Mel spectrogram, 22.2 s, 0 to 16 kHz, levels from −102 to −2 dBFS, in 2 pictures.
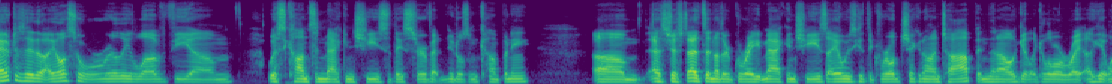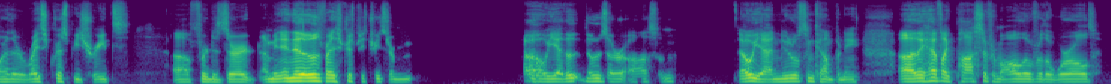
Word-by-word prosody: have 165 +3 +4
to 185 - -4
say 145 -2 +2
though, 130 -2 +1
I 120 - 0
also 150 +1 0
really 120 +2 -4
love 115 0 -5
the, 115 -1 -6
um, 105 +1 -9 0.3
Wisconsin 120 -2 0
mac 110 -1 -3
and 110 -1 -4
cheese 110 0 -4
that 100 - -12
they 110 0 -5
serve 110 0 -5
at - - -6
Noodles 110 0 -8
and 110 0 -10
Company. 120 +3 -6 0.6
Um, 110 -2 0
that's 125 -3 0
just 120 -5 0
that's 140 -2 +6
another 115 -3 +2
great 115 0 0
mac 115 -1 +1
and 115 -1 -2
cheese, 115 +1 -3
I 115 - 0
always 120 -1 0
get 120 -2 -8
the 115 - -11
grilled 115 +1 -3
chicken 120 +2 -6
on 115 -1 -1
top, 115 +1 0
and 115 - -4
then 115 - -4
I'll 110 0 0
get 115 -1 -5
like 110 0 -10
a - - -8
little 110 -1 -1
ri 105 +1 -1
I'll 110 - -6
get 120 -1 -3
one 110 0 -4
of - - -5
their 110 -1 -3
Rice 115 +2 -1
Krispie 125 -4 -4
treats, 110 +2 -6 0.4
uh, 105 0 -5
for 115 +2 -3
dessert, 110 +1 0
I - - -5
mean 120 +1 +2
and 135 0 +7
tho 140 - +12
those 145 0 +12
Rice 135 -2 +3
Krispie 135 -3 -6
treats 125 -2 -8
are - - -7
m 110 +1 -8 1.1
Oh 125 -1 -2
yeah, 120 0 0
tho 135 +3 +1
those 130 -1 -3
are 120 0 -4
awesome. 120 +2 -12 0.7
Oh 130 +3 +6
yeah, 115 -6 +3
Noodles 130 +4 -1
and 135 - -2
Company. 105 -2 -6 0.4
Uh, 125 0 +7
they 135 - +5
have, 150 +3 +5
like, 135 -5 +1
pasta 125 +2 -1
from 120 -4 -8
all 115 +2 -1
over 115 0 -3
the 110 - -3
world, 115 +1 -2
115 Hz, 235 wpm, -25 LUFS, 110-125 Hz, 1.1 s, tho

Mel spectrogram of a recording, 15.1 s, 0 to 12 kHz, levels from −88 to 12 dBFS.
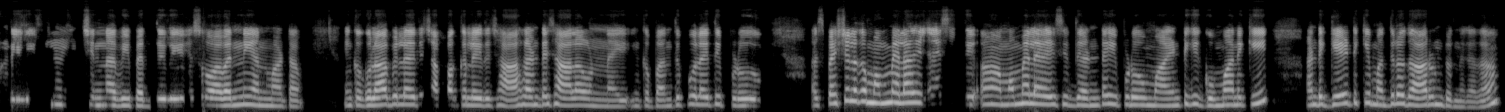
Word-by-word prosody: ఉండేయి. 390 0 -1 0.2
హ్మ్. 240 -1 -9 0.2
చిన్నవి 220 -2 +1
పెద్దవి 410 - +1 0.2
సో, 230 - -13
అవన్నీ 220 +3 +3
అనమాట. 195 -3 -6 0.6
ఇంక 220 +1 -3
గులాబీలైతే 240 +3 +3
చెప్పక్కర్లేదు 220 -1 +1
చాలా 195 +3 +1
అంటే 235 +1 0
చాలా 215 -1 +4
ఉన్నాయి. 185 -2 -5
ఇంక 195 +1 -14
బంతి 195 +4 -5
పూలయితే 240 -1 +2
ఇప్పుడు 205 -2 -4 0.8
స్పెషల్‌గా 335 +5 +3
మమ్మెలా 290 +1 +3 0.3
ఏసిద్ది 265 -2 -5 0.2
ఆహ్, 245 -1 -1
మమ్మెలా 265 +1 +3
ఏసిద్దంటే 225 -1 -4
ఇప్పుడు 235 -1 -4 0.2
మా 205 - 0
ఇంటికి 255 +3 -3
గుమ్మానికి 230 +6 +2 0.5
అంటే 235 +1 +1
గేట్‌కి 280 +3 +2
మధ్యలో 260 +4 -1
దారి 220 +2 +3
ఉంటుంది 190 -7 -9
గదా! 175 - -4
230 Hz, 135 wpm, -22 LUFS, 210-255 Hz, 0.8 s, చాలా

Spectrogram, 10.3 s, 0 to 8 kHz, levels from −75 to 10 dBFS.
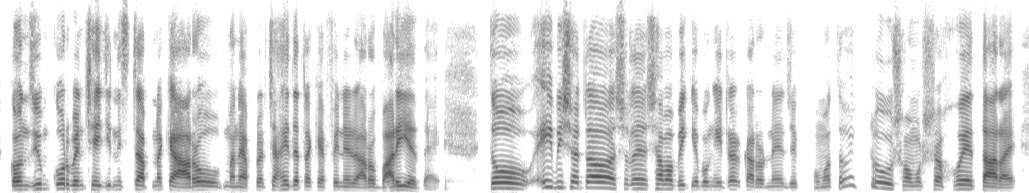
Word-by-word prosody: consume 170 +3 +1
করবেন, 185 -4 +1
সেই 170 -1 +4
জিনিসটা 170 +2 -2
আপনাকে 165 0 0
আরো 155 +4 +3 0.3
মানে 140 0 -1
আপনার 150 - -7
চাহিদাটা 175 -2 0
ক্যাফেইন 145 +2 -4
এর 140 - -1
আরো 140 +2 -2
বাড়িয়ে 160 -1 +5
দেয়। - - -13 0.5
তো 220 - +3 0.5
এই 265 - +3
বিষয়টা 235 0 +2 0.2
আসলে 195 0 -4 0.2
স্বাভাবিক 185 -2 -1
এবং 160 0 -7
এটার 175 +1 -4
কারণে 140 0 -5
যে - - -7 0.2
ঘুমাতেও 140 - -11
একটু 240 - -10 0.2
সমস্যা 160 +1 -5
হয়ে 185 +1 +2
দাঁড়ায়। 130 -2 +5
165 Hz, 165 wpm, -23 LUFS, 150-185 Hz, 0.5 s, বাড়িয়ে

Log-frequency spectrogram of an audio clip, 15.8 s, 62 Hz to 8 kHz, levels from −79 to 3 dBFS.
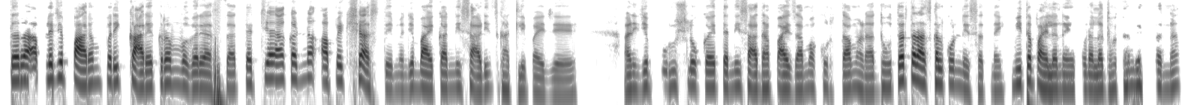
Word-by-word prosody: तर 195 0 +8
आपले 205 +4 +2
जे 230 +3 +3
पारंपरिक 175 +3 +5
कार्यक्रम 165 +4 +3
वगैरे 140 -1 0
असतात, 135 +1 -3
त्याच्याकडनं 210 +4 +1 0.2
अपेक्षा 190 +2 +1
असते, 135 -1 -2
म्हणजे 130 +2 -7
बायकांनी 135 +1 0
साडीच 130 +2 -4
घातली 120 -2 -8
पाहिजे 105 -2 -8 0.7
आणि 125 +2 -3
जे 145 +4 -3
पुरुष 150 +2 -12
लोक 150 -1 -4
आहेत 145 0 +2
त्यांनी 145 +1 -3
साधा 130 +1 -1
पायजामा 130 +1 -1
कुर्ता 130 -1 -4
म्हणा, 130 -4 -6
धोतर 145 +7 +3
तर 215 - +9
आजकाल 175 -1 +5
कोण 165 -2 -4
नेसत 125 -3 -9
नाही, 125 0 -10
मी 165 +1 -2
तर 190 - +6
पाहिलं 130 -4 +2
नाही 130 -1 -4
आहे 130 - -5
कोणाला 130 -1 -2
धोतर 135 +3 -8
नेसताना. 145 -2 -6
140 Hz, 150 wpm, -23 LUFS, 130-165 Hz, 0.7 s, तर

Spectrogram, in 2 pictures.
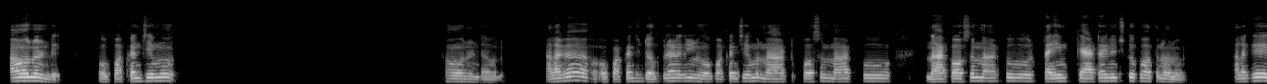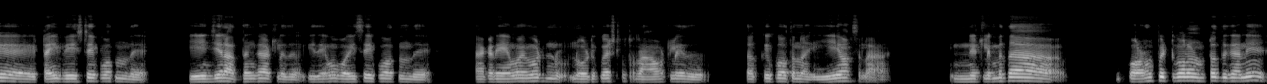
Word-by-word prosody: అవునండి. 165 -7 +7 0.4
ఓ - - +1
పక్కంచేమో 160 +5 +3 2.8
అవునండి. 130 -3 -2
అవును. 115 0 -7 0.5
అలాగా 150 +7 +4 0.3
ఓ - - +2
పక్క 125 - -2
నుంచి 145 0 -7
డబ్బులడగలేను, 155 +3 +1
ఓ - - +2
పక్కంచేమో 135 +4 -1
నాటు 130 0 0
కోసం 135 +4 0
నాకూ 140 +1 -3 0.6
నా 130 - +7
కోసం 140 +4 +3
నాకూ 75 - -2 0.4
టైమ్ 145 +2 +4
కేటాయించుకోపోతన్నాను. 150 -3 +2 0.6
అలాగే, 145 +4 +3 0.5
టైమ్ 130 +2 +3
వేస్టయిపోతంది. 140 -3 -1 0.6
ఏం 130 - +4
జెయ్యాలో 150 0 +4
అద్దం 135 +1 -2
గాట్లేదు. 125 -4 -1 0.2
ఇదేమో 130 +3 -3
వయసయిపోతంది. 135 -2 -2 0.6
అక్కడేమో 130 +2 +1
ఏమో 150 +2 0 0.2
నొ 135 - -3 0.2
నోటిఫికేషన్లు 130 +3 -2
రావట్లేదు, 125 +1 -2 0.5
తక్కువైపోతున్నాయి 140 -4 -2 0.2
ఏవసలా, 155 +1 -1 0.8
ఇన్నిట్లి 135 +1 -2
మీదా 170 +2 +4 1.1
గొడవ 135 +3 +3
పెట్టుకోవాలనుంటది, 175 -1 +3
గానీ 165 +4 +3
140 Hz, 95 wpm, -23 LUFS, 130-155 Hz, 2.8 s, అవునండి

